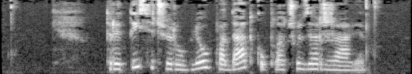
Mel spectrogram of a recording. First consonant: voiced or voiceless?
voiceless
